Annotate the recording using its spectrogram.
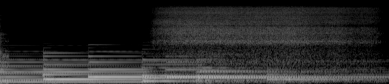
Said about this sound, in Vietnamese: Thở ra.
